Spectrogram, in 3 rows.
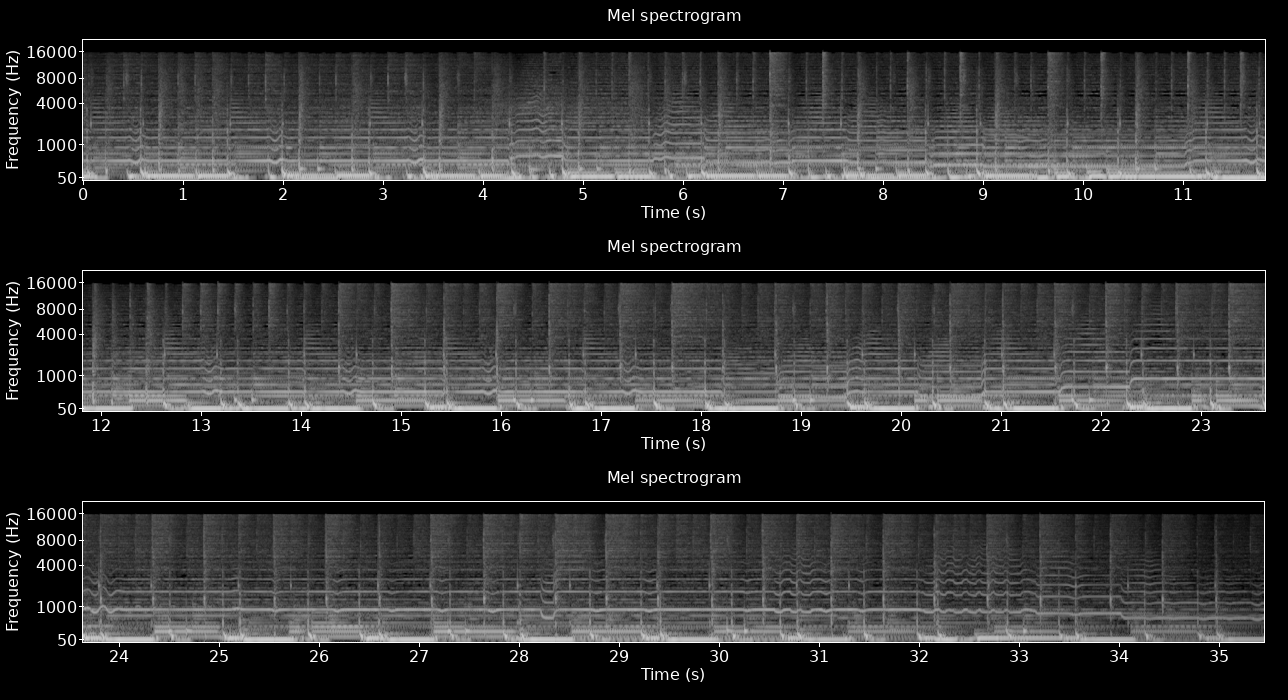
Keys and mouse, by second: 0.3 click, 0.5 click, 3.0 ctrl+s, 3.7 l, 5.9-8.0 typing, 10.5 middle click, 11.8 ;, 12.0 l, 12.9 a, 13.6 ctrl+s, 15.8 l, 15.8 z, 16.9 middle click, 18.0 middle click, 18.3 l, 18.3 KP_1, 18.4 z, 20.5 click, 20.6 z, 21.7-23.2 middle drag, 23.7 middle click, 24.9-27.4 middle drag, 29.2 l, 29.3 KP_1, 29.7 click, 30.5 z, 30.9 click, 31.2 click, 31.3 z, 32.5-33.6 middle drag, 33.7-35.4 typing.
